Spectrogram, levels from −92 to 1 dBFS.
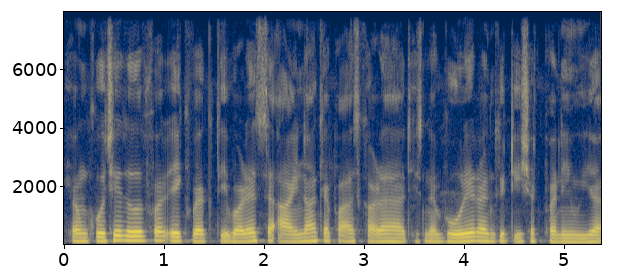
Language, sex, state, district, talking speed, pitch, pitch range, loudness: Hindi, male, Jharkhand, Garhwa, 255 wpm, 130 Hz, 125-140 Hz, -14 LUFS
